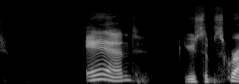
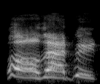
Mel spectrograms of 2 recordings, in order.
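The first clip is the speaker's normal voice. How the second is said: yell; 6 dB louder, slower than usual. Real, not acted. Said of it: "no, I can't yell".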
